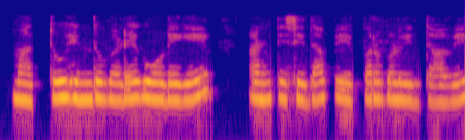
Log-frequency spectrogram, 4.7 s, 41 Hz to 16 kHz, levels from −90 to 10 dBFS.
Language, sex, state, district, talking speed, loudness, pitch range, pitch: Kannada, female, Karnataka, Bidar, 90 wpm, -17 LUFS, 230-250 Hz, 240 Hz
